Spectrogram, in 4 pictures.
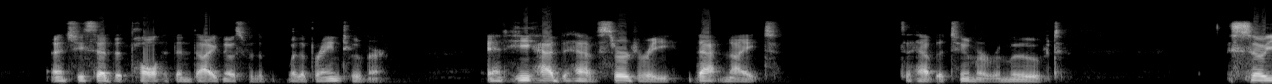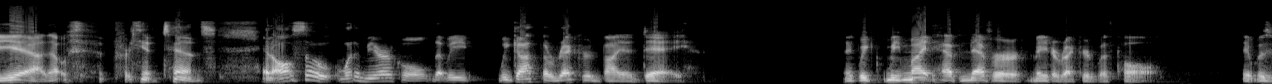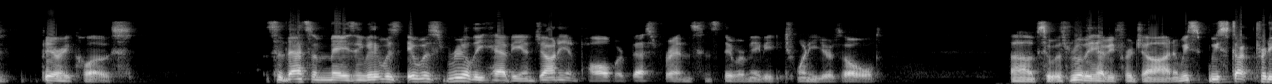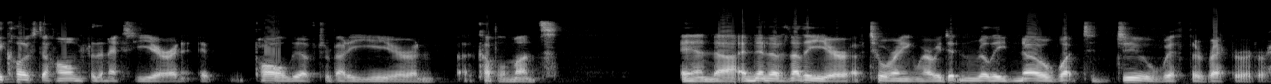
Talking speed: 165 wpm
